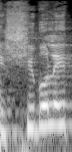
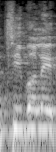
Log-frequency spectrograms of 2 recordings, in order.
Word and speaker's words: ஷிபோலேத்: ஒருவன் வரும்போது அவன் கிலேயாத்தியனா அல்லது எப்பிராயிமனா என்று கண்டுபிடிக்கும்படியாக நீ ஷிபோலேத் என்று சொல்லு என்று சொல்வார்கள். அவனுக்கு ஷிபோலேத் என்று சொல்ல தெரியாது, அவன் சிபோலேத் என்று தான் சொல்லுவான்.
